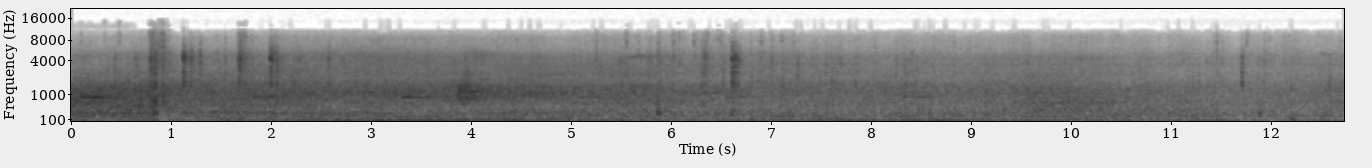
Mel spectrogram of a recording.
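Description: Street traffic noise with wind rumbling on the microphone of a moving bicycle, and a few sharp clicks in the first seven seconds.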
